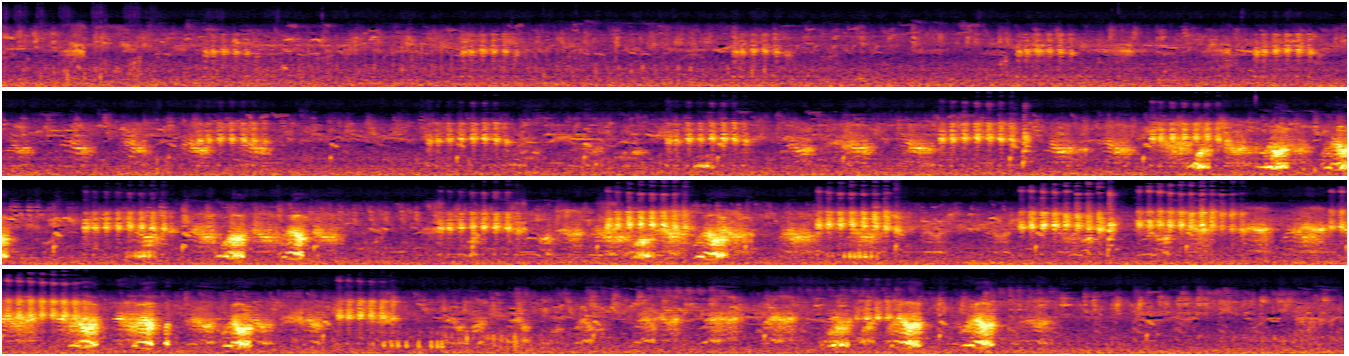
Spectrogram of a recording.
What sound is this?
Frogs croaking in a beaver creek Northern Switzerland.
Astbury, birds, Croak, croaking, field-recording, frog, frogs, marsh, nature, night, pond, swamp, toads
